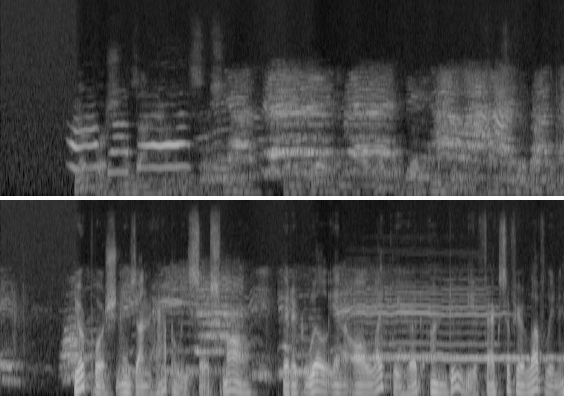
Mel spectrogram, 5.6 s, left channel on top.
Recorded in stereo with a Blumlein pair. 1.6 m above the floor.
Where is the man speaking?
50° right, 0.6 m.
